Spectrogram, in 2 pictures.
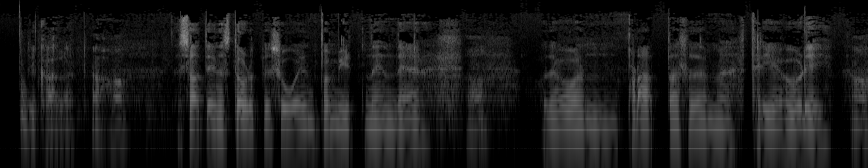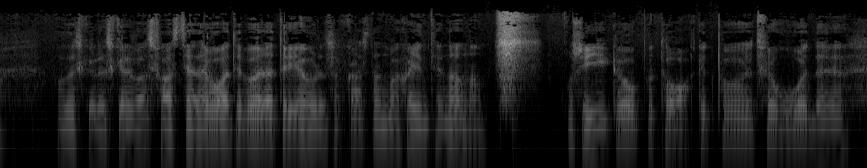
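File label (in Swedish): Tåby Östergötland, dialekter; Folkminnen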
